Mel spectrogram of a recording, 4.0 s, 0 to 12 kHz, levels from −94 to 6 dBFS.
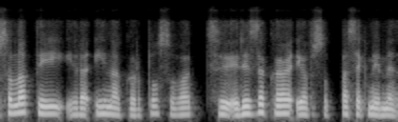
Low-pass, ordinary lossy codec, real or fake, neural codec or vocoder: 7.2 kHz; Opus, 16 kbps; fake; codec, 16 kHz, 0.3 kbps, FocalCodec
